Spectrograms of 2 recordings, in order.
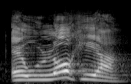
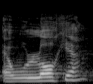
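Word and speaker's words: εὐλογία: Entonces, fíjense bien, esta palabra bendición del griego, que se pronuncia eulogia. A ver, digan después de mí, eulogia. O sea, ¿usted está hablando qué? Un idioma griego. Y esta palabra eulogia significa, hermano, fíjense bien, pongan atención, un don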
